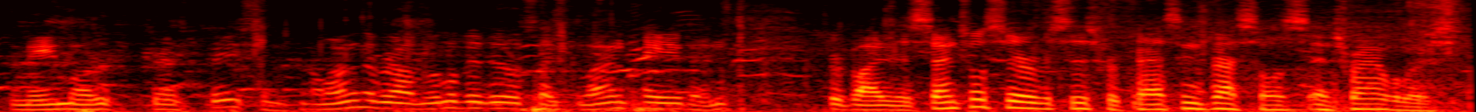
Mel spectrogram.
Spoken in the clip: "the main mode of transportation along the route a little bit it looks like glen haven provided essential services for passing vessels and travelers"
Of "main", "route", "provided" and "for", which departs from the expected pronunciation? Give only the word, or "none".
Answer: route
